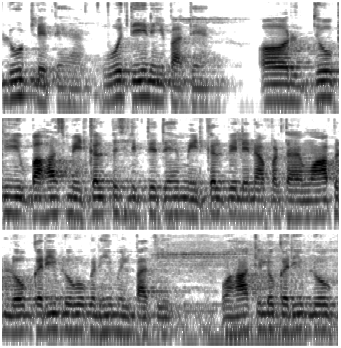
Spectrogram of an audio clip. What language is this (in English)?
Hindi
